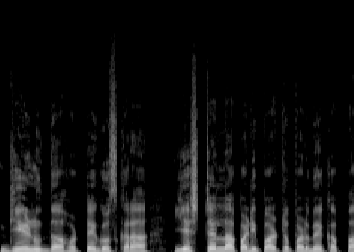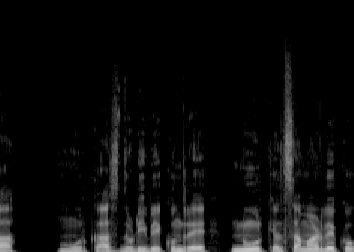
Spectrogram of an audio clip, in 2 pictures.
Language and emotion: Kannada, sad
